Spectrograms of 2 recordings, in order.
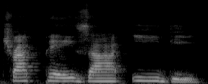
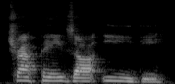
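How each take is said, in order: First: The word is said slowly and drawn out. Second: The word is said at normal speed.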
